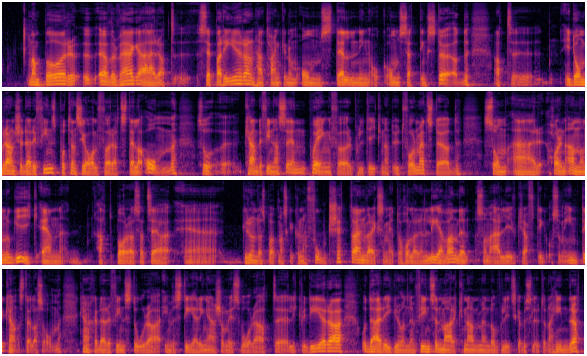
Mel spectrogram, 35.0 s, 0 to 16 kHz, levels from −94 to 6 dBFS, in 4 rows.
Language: Swedish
